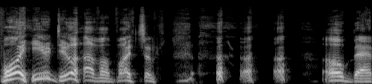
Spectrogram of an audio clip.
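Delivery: high voice, words broken up by laughter. Responding to what ben wrote in, laughing while talking. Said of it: "I'm sorry I'm laughing".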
